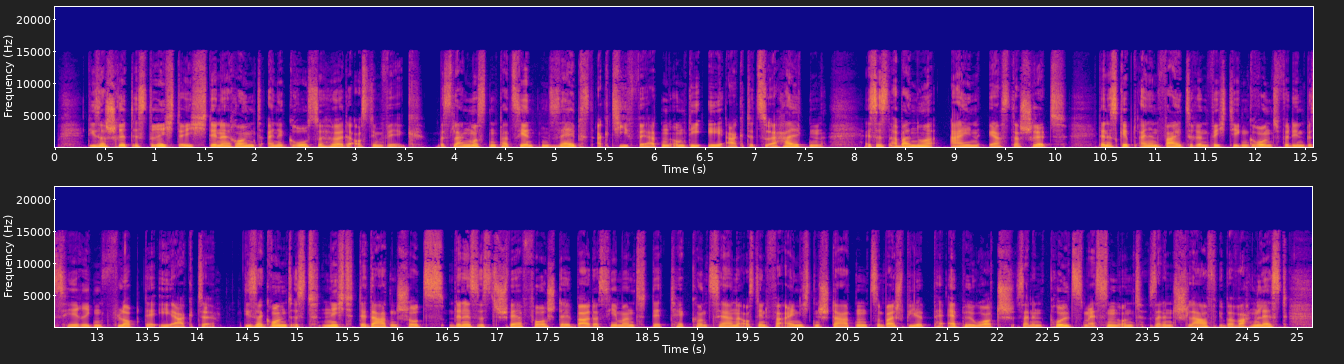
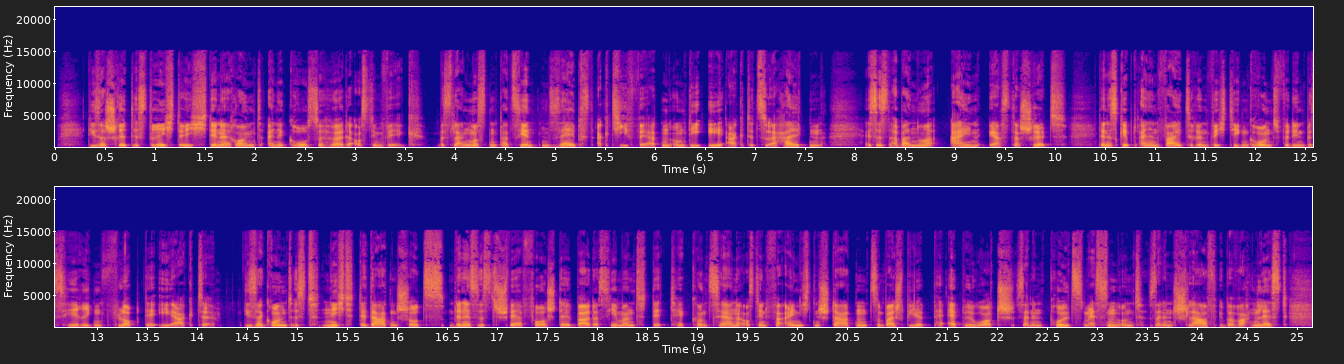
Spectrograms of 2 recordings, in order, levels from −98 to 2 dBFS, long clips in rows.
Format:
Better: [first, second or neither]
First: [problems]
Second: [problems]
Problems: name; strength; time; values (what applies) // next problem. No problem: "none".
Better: first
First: none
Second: thin; somewhat; fading below 300 Hz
